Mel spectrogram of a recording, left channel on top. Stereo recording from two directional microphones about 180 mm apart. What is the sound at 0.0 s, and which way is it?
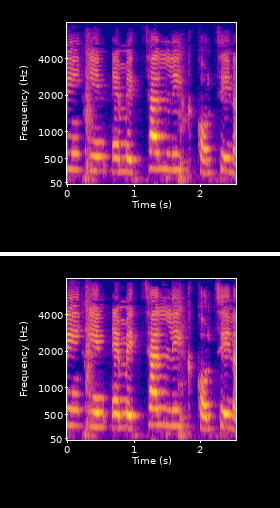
Child singing, 20° right (ahead or behind).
